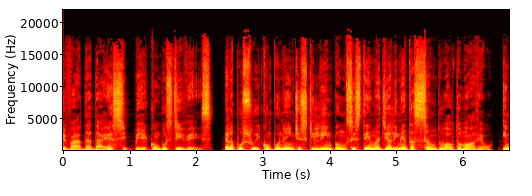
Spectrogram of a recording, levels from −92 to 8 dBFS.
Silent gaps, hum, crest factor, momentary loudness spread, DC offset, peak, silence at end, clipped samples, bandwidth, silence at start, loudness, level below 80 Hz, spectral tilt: 2.25-2.39 s, 6.45-6.53 s; none; 16 dB; 7 LU; under 0.1%; -4 dBFS; 0 s; under 0.1%; 18.5 kHz; 0 s; -20 LUFS; -32 dBFS; -5 dB/octave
